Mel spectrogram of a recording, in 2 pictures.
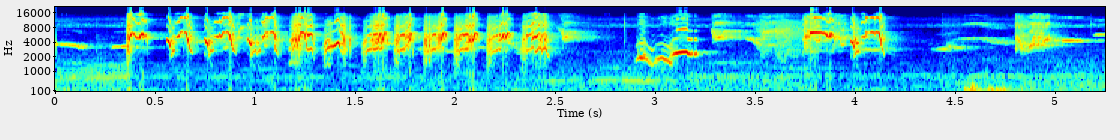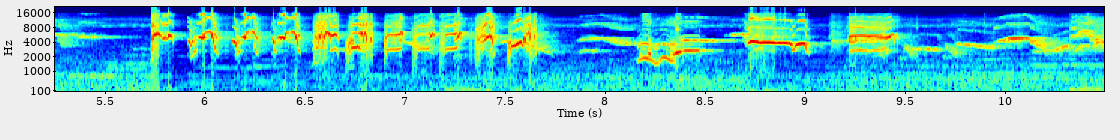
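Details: Energetic 'gacor' song of an Oriental magpie-robin, meant to get other magpie-robins worked up: fast buzzy trills of rapid repeated notes alternate with swooping whistles and harsh chatters, with a brief thud in a pause.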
